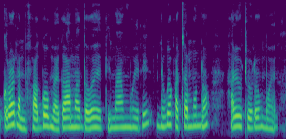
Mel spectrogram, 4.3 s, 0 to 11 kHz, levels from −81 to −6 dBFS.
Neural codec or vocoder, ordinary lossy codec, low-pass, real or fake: vocoder, 22.05 kHz, 80 mel bands, HiFi-GAN; none; none; fake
